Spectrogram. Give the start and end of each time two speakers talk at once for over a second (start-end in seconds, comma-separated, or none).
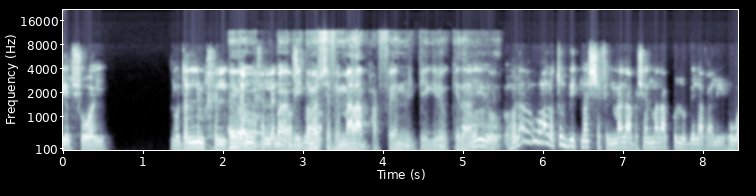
2.1-3.3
